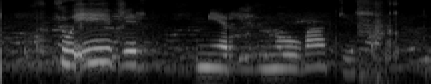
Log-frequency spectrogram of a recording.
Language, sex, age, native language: Icelandic, female, 10, Icelandic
